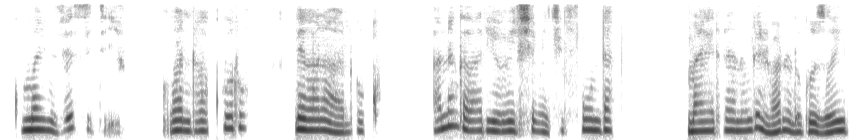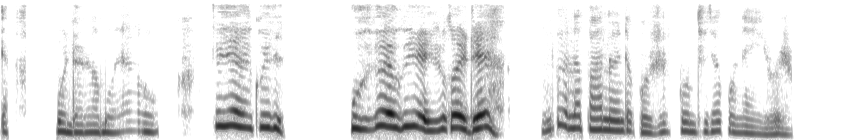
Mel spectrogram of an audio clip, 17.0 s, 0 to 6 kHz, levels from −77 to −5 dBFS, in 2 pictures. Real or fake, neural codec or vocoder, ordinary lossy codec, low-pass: fake; codec, 44.1 kHz, 7.8 kbps, DAC; MP3, 32 kbps; 5.4 kHz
